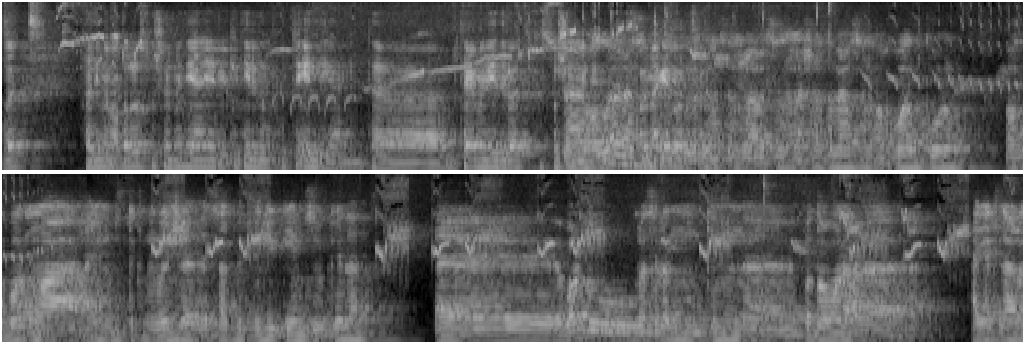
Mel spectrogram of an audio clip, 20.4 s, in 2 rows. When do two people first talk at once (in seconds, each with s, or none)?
5.6 s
